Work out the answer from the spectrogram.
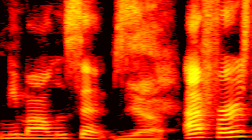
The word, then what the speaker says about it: Nimalu: I've gotten, like it's just like, yeah, Niamalu. I'm like, bro, it's literally Nimalu.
